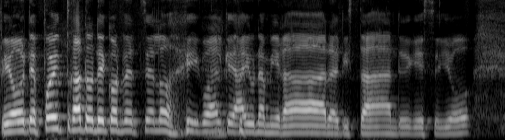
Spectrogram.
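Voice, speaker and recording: On a very clean recording with a silent background, a man speaks with a German accent in a high pitch. He keeps a moderate pace and ordinary pitch variation. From Germany. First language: German (speaking Spanish). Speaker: historian and university lecturer. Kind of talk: interview conversation. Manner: halting, with frequent repetitions.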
